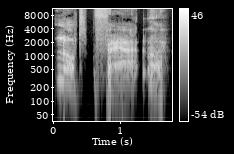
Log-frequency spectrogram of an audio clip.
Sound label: Death; battlerite; Vanguard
